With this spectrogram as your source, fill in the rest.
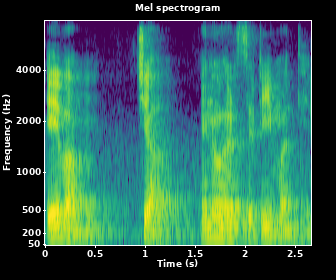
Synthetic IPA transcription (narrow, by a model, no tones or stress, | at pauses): eʋɐm | t͡ɕɐjuniʋəɾsiʈimɐd̪ʱːje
